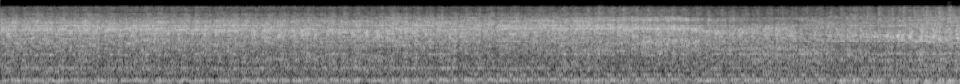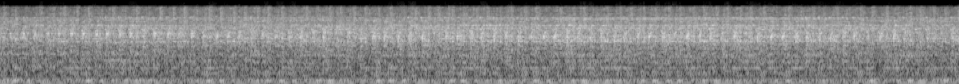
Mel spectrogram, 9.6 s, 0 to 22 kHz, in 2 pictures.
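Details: Hero XPulse 210 single, about 3825 km, near second service, idle after start: steady idle with an even low thump and no ticking from the top end; no tappet noise, engine very smooth.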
